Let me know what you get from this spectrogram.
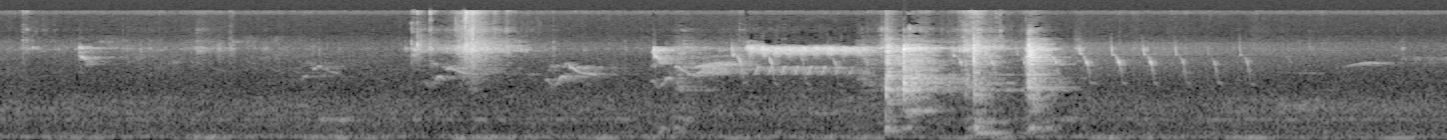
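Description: A songbird singing a short chirping phrase in the middle, followed by a quick run of ticking notes. A few sharp knocks or scrapes come around two seconds in and again at the loudest point, just after the song, over a faint low background rumble.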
